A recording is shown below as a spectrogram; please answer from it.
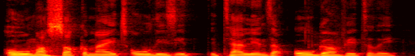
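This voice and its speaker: A man's voice: on the high side, quick pace, warm tone. A middle-aged Australian man co-hosting a casual live podcast, chatty and given to repeating himself for emphasis. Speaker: podcast co-host.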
